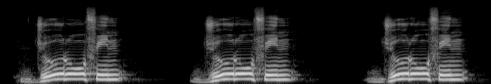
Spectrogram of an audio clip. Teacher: تنوین کے نون ساکن کو ظاہر کر کے پڑھوں گا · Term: ظاہر کرنا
